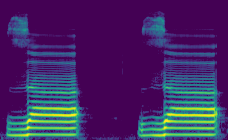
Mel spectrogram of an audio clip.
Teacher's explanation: زبان کی نوک کو نیچے کے دانتوں کے اوپری حصے کو لگانے سے زا نکلتا ہے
